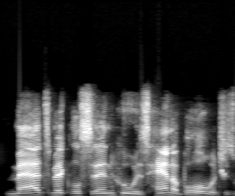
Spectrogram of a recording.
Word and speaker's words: Mads Mikkelsen: milk smell what how do you say that Mads Mikkelsen Mads Mikkelsen who is Hannibal which is one of my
